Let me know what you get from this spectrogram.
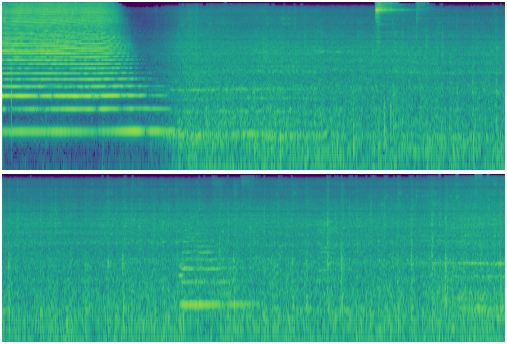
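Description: Indian Railways diesel multiple unit (DEMU) sounding a long horn blast that stops about two and a half seconds in. The train then passes close with a steady rumble and the clatter of wheels over rail joints. A second, shorter horn note sounds about two-thirds of the way through.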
